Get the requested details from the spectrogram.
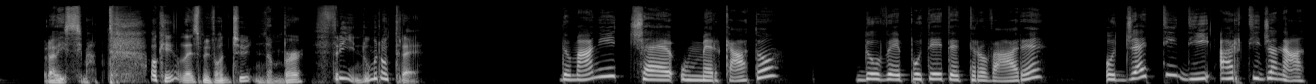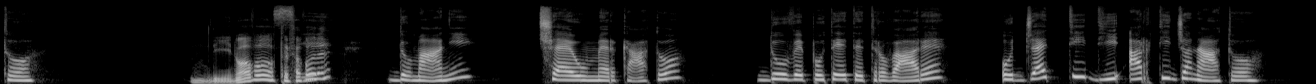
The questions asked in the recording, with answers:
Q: Domani c'è un mercato dove potete trovare oggetti di artigianato.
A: tomorrow there is a market where you can find crafts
